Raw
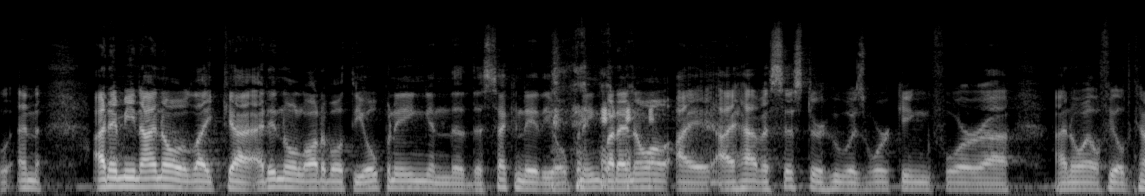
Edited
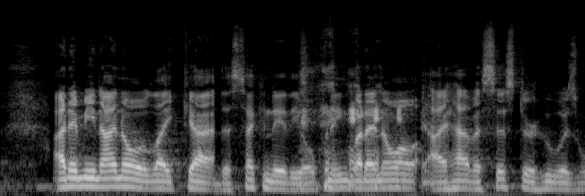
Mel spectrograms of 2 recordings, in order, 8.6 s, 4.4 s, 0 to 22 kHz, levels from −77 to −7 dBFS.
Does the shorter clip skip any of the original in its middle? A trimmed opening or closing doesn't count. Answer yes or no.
yes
